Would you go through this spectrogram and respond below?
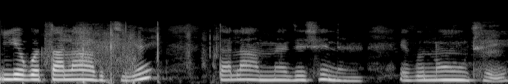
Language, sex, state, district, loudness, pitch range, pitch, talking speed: Maithili, female, Bihar, Madhepura, -17 LUFS, 190-220 Hz, 205 Hz, 155 wpm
